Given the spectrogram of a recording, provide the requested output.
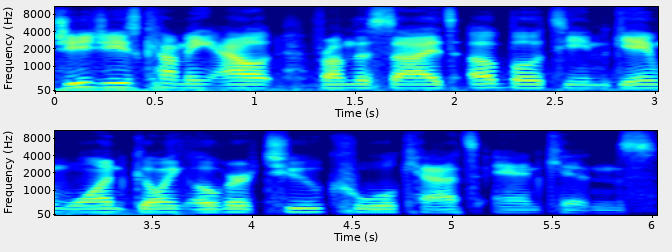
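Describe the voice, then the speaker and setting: In a very clean recording with a silent background and a dry, close sound with no echo, a man speaks at medium pitch with a bright, sharp tone. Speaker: esports caster. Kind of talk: live commentary. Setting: live stream. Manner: fast; animated.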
